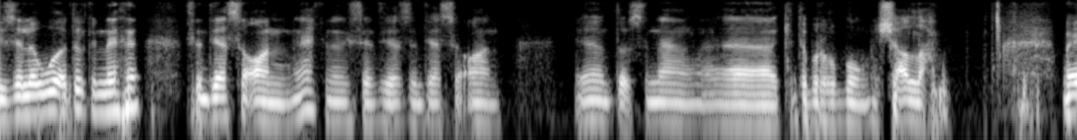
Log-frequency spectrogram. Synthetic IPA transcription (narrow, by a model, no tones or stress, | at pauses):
izələwəʔt̪ukənəsənt̪iasəʔɔnjəkənəsənt̪iasənt̪iasa̰ʔɔn | jəunt̪ʊʔsənaŋəkit̪abərhubʊŋinʃaʔəlːɑh | ba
